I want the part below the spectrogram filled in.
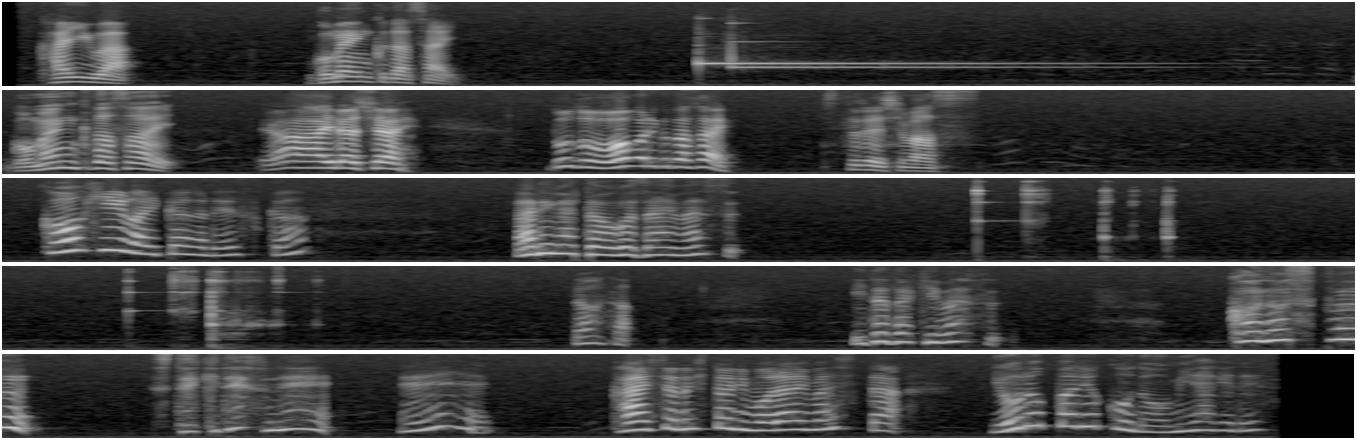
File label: nihongo dialog, jap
